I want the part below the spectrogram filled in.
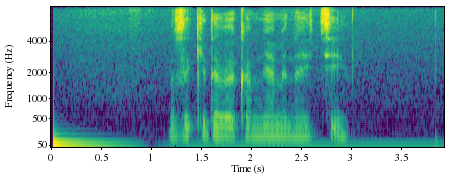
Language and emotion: Russian, neutral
